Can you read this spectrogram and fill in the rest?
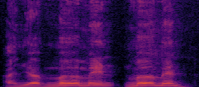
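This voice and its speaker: A man co-hosting a casual livestream, reading viewer questions aloud and answering them with frequent pauses and fillers. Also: mid-range voice. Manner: relaxed, frequent "um" and restarts, reads questions aloud.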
